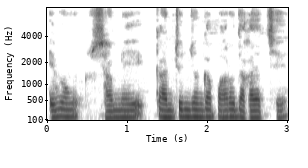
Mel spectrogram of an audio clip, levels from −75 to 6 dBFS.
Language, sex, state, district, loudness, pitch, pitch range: Bengali, male, West Bengal, Jalpaiguri, -20 LUFS, 135 Hz, 135-145 Hz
